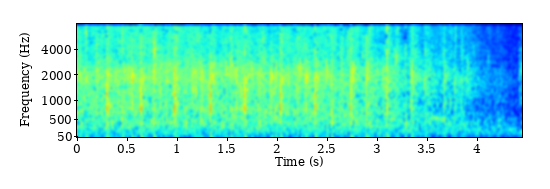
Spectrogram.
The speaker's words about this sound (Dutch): Ja, mag alvast klappen.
